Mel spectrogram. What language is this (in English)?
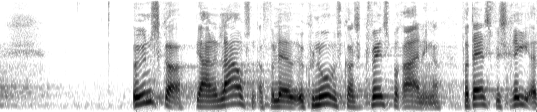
Danish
